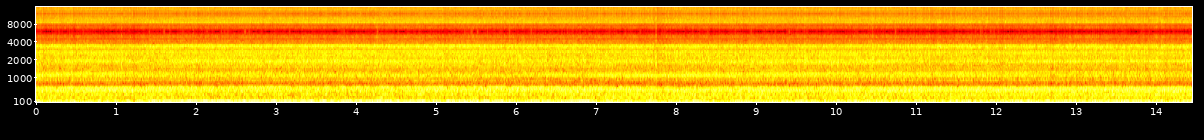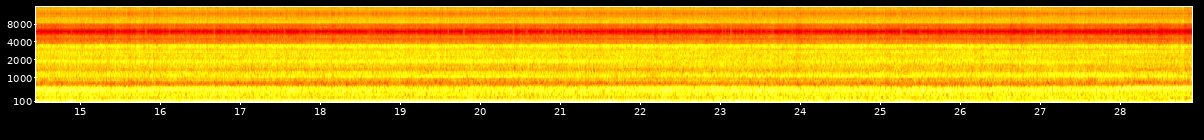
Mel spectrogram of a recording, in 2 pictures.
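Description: Motorcycle engine running at a steady cruise, holding an even pitch throughout.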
